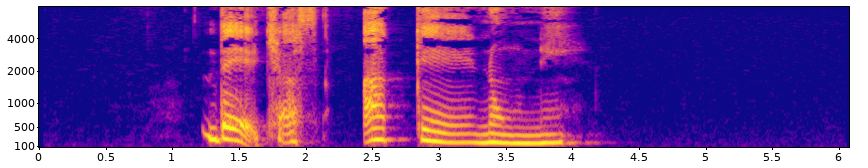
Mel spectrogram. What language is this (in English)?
Teutila Cuicatec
